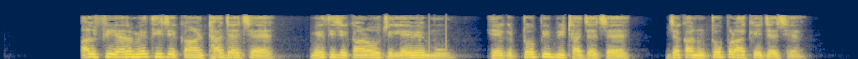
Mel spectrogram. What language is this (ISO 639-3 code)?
odk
